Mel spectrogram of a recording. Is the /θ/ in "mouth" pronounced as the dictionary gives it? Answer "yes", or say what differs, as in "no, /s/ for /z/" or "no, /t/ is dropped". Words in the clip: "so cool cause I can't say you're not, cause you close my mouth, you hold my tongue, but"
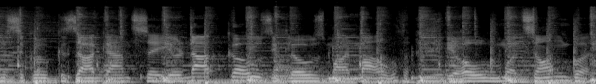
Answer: yes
